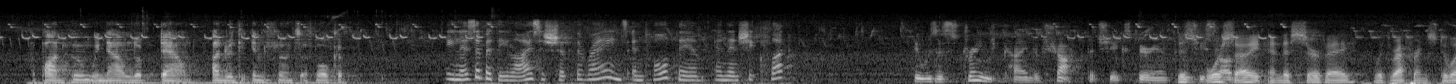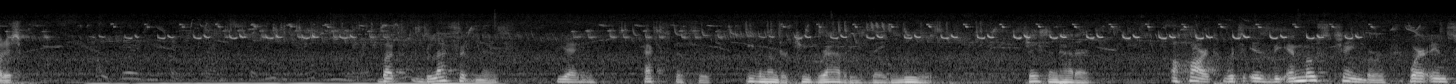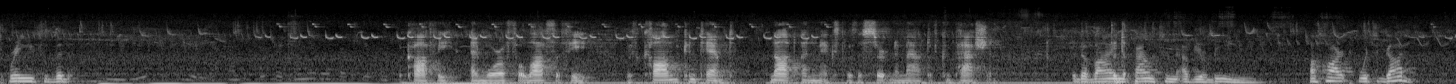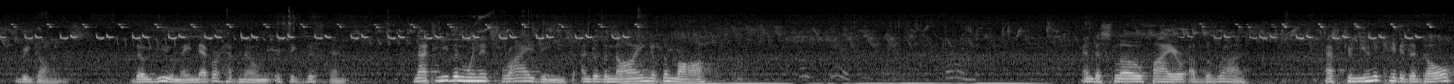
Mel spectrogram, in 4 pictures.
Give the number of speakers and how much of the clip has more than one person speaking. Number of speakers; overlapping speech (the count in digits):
7, about 6%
